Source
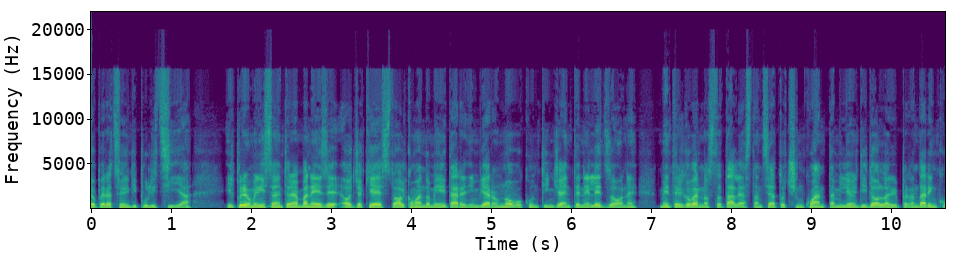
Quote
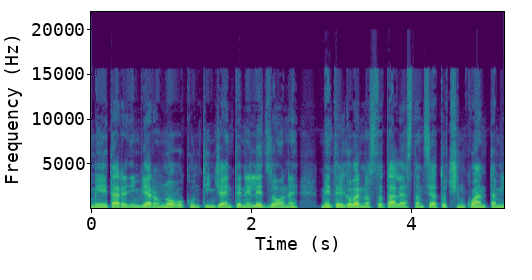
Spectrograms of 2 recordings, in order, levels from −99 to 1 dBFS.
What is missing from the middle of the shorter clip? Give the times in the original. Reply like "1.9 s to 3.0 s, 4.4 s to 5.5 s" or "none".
none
